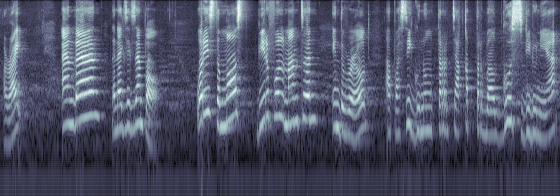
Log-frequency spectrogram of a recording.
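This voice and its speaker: A woman's voice: sits high, lively intonation, slow pace. A woman with an Indonesian accent explaining English comparatives in a bilingual lesson, checking in with repeated "alright?". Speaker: English teacher.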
